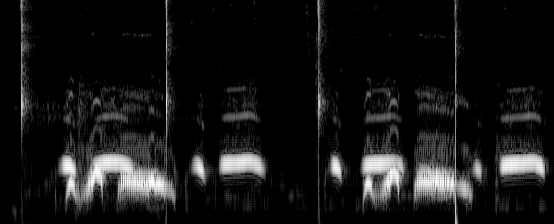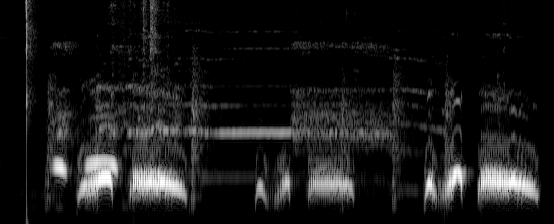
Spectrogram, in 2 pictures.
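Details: Repeated cuckoo calls outdoors from a real bird: a long series of paired notes, a brief hooked note followed by a longer, gently falling one, with scattered sharp clicks and a thin steady tone later.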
